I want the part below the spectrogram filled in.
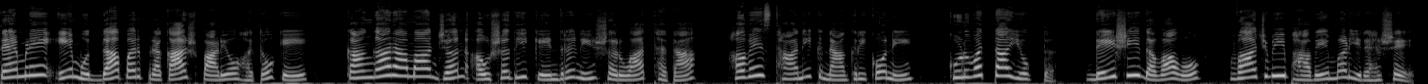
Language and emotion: Gujarati, neutral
